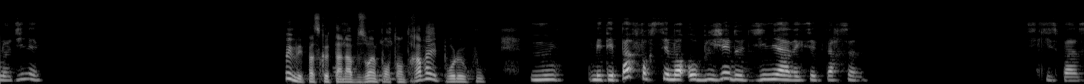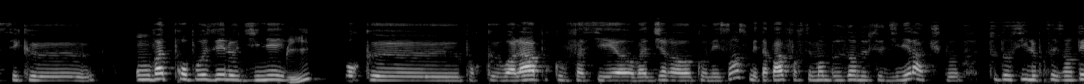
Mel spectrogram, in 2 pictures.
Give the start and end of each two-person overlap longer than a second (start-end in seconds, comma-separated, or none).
none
